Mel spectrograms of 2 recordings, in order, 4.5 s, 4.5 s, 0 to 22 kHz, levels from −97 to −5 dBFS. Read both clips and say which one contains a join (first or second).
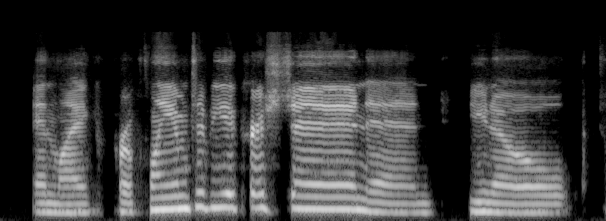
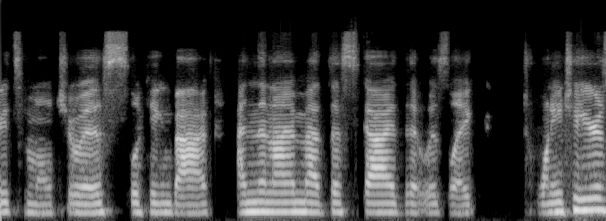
second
